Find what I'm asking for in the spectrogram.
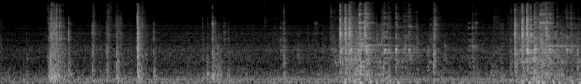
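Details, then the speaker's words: Troy-Bilt self-propelled push mower, Briggs and Stratton 675 series 190cc engine, clean fuel tank: several rasping recoil pulls, brief whirr with no firing; no start, checking spark, plug found barely attached. "so really nothing there at all so let's first thing let's check for spark"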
